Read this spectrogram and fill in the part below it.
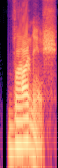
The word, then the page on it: varnish: American English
